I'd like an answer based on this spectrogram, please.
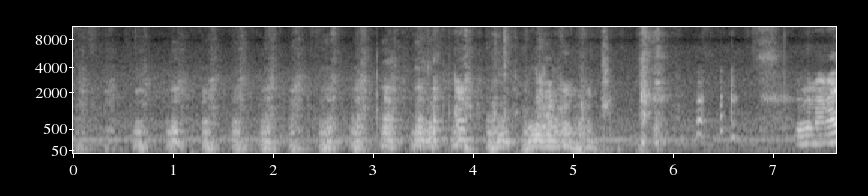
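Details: Female Labrador retriever playing with her owner, giving a fast run of low, rhythmic grunting huffs about three per second, with the owner talking alongside.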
